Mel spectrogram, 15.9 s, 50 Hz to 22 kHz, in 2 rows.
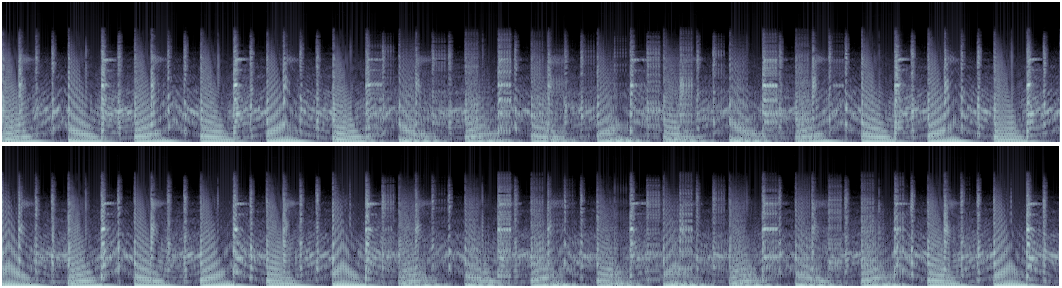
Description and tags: Zero Loop 4 - 120bpm
Percussion, Zero, 120bpm, Loop, Distorted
